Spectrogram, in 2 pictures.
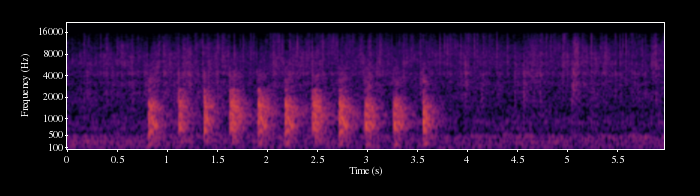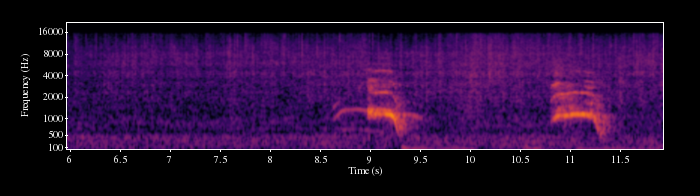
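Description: Chicken browning in a frying pan, a steady sizzle. About a second in comes a quick run of about eleven short, sharp pitched sounds, and near the end two brief falling voice-like sounds.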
